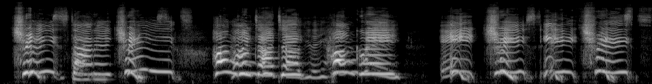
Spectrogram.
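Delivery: put-on very high, loud, squeaky baby animal squeal. Narrator voicing two baby pine martens calling to their daddy, squeaky baby animal voice. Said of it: "they squeaked".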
